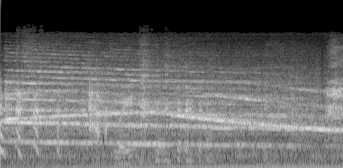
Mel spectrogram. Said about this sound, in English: Okay, we're going to take a pause while this fire truck goes by.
